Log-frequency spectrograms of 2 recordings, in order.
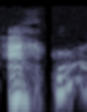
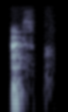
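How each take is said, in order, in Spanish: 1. La s se aspira, como una h suave. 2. La s se pronuncia como un silbido completo. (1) "la aspiración de la S en final de palabra" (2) "en vez de"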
